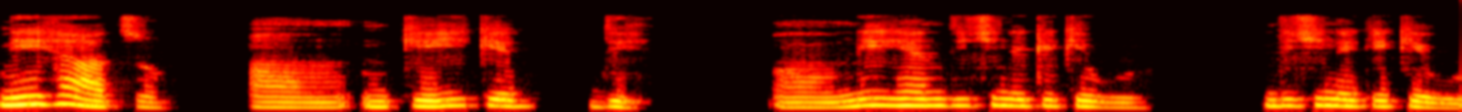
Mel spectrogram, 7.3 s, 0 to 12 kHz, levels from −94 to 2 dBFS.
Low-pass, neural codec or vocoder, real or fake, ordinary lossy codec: 7.2 kHz; none; real; none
